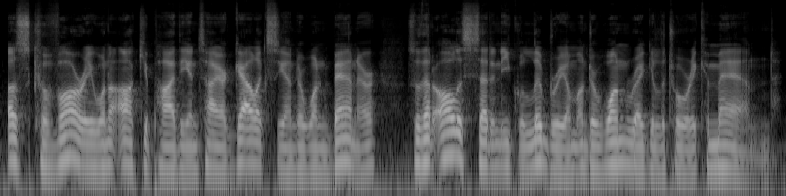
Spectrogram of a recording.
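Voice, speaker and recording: A man playing a cocky, teasing male alien scout warrior in an ASMR roleplay, talking straight to the listener with a drawl. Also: lightly acted. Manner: teasing, slow and drawling, with low chuckles.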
